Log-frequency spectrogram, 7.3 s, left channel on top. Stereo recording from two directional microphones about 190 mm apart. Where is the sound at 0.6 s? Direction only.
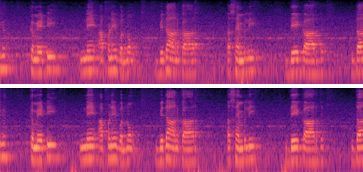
50° right (ahead or behind).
